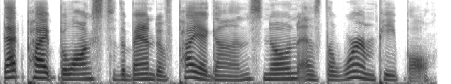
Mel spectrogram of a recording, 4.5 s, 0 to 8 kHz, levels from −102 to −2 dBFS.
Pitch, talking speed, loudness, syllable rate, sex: 180 Hz, 175 wpm, -22 LUFS, 3.9 syllables/s, female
